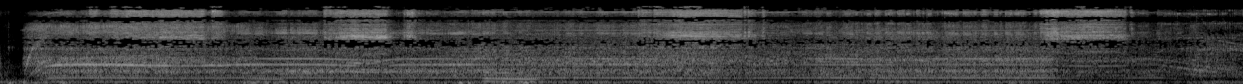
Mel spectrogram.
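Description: A cordless cut-off tool (compact grinder) starts up and runs at speed with a steady whine, hissing sharply several times as the disc cuts into the steel fence wire. It winds down just before the end.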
